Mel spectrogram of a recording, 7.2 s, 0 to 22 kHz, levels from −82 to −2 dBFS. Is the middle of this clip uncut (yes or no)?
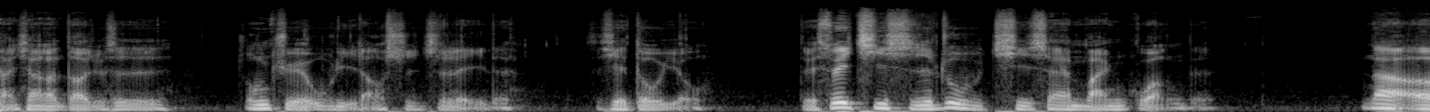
yes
